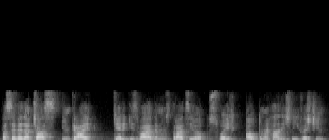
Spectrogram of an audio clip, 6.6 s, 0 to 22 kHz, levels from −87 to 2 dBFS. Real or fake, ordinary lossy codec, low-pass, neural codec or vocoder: fake; AAC, 24 kbps; 19.8 kHz; vocoder, 44.1 kHz, 128 mel bands, Pupu-Vocoder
